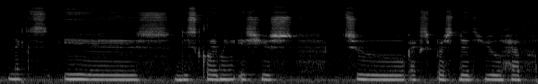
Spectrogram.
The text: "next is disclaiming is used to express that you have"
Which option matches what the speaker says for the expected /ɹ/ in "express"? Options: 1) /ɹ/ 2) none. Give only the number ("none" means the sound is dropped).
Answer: 1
